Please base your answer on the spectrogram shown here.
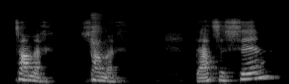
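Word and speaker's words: סמך: Samech, samech. That's a sin. This is a samech. The samach is like circular, and that's how I try and remind the kids. It's circular. It's samach. It's s.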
